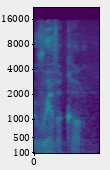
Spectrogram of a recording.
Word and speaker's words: Revachol: He pronounces Revachol with a hard K, unlike other people. I like to pronounce it the hard way. The old way.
